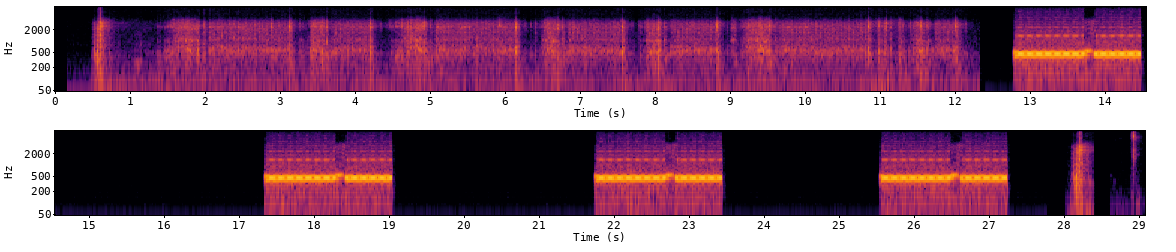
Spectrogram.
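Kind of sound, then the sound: signal or alarm, telephone call ringing tone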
